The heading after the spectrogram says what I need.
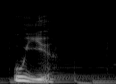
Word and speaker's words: ouille: Ou alors, un mot qu'on dit quand on a mal, on dit ouille.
